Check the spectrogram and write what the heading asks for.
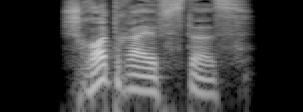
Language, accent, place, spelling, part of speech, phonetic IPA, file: German, Germany, Berlin, schrottreifstes, adjective, [ˈʃʁɔtˌʁaɪ̯fstəs], De-schrottreifstes.ogg
- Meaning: strong/mixed nominative/accusative neuter singular superlative degree of schrottreif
